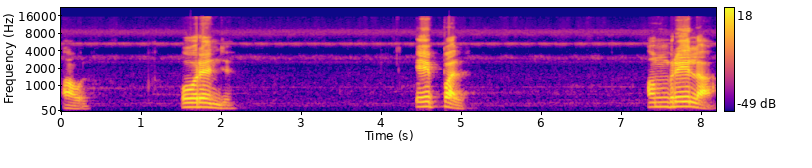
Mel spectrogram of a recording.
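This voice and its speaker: Male grammar teacher, high voice, slow and patient, quizzes the class then answers, spells words out letter by letter. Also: animated, a little mellow. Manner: asks the class questions and answers them himself. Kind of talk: classroom lesson explaining grammar rules.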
